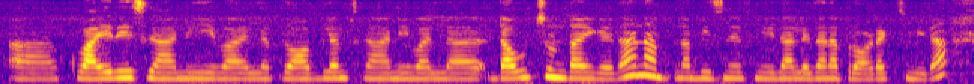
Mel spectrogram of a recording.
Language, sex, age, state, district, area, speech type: Telugu, female, 18-30, Telangana, Hanamkonda, urban, spontaneous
